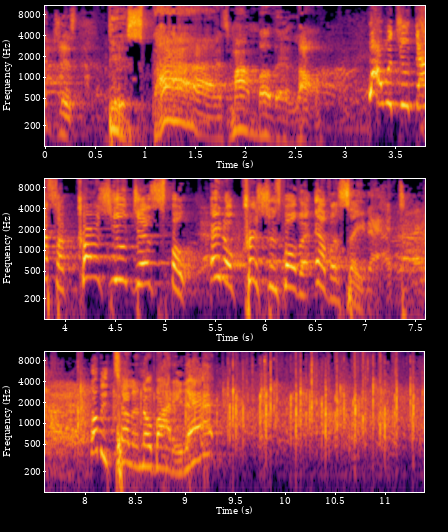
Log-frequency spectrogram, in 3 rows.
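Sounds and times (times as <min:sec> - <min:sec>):
speech: 0:00.0 - 0:02.9, 0:03.6 - 0:09.5
hand claps from several people: 0:09.1 - 0:11.3.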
